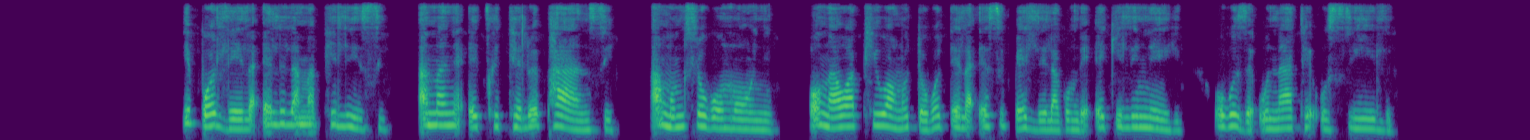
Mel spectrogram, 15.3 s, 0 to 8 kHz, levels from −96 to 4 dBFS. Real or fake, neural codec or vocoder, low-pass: fake; codec, 16 kHz, 4.8 kbps, FACodec; 7.2 kHz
